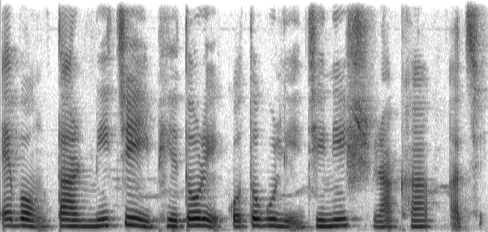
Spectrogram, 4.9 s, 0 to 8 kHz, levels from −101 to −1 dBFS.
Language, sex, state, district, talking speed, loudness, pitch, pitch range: Bengali, female, Tripura, West Tripura, 100 wpm, -16 LUFS, 220 Hz, 205-230 Hz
